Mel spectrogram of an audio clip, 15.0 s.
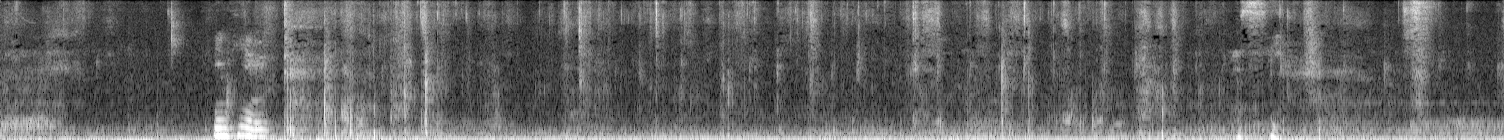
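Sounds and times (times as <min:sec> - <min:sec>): steady low hum: 0:00.0 - 0:15.0
person chewing food: 0:03.3 - 0:15.0
food picked apart in paper box: 0:03.4 - 0:13.4.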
